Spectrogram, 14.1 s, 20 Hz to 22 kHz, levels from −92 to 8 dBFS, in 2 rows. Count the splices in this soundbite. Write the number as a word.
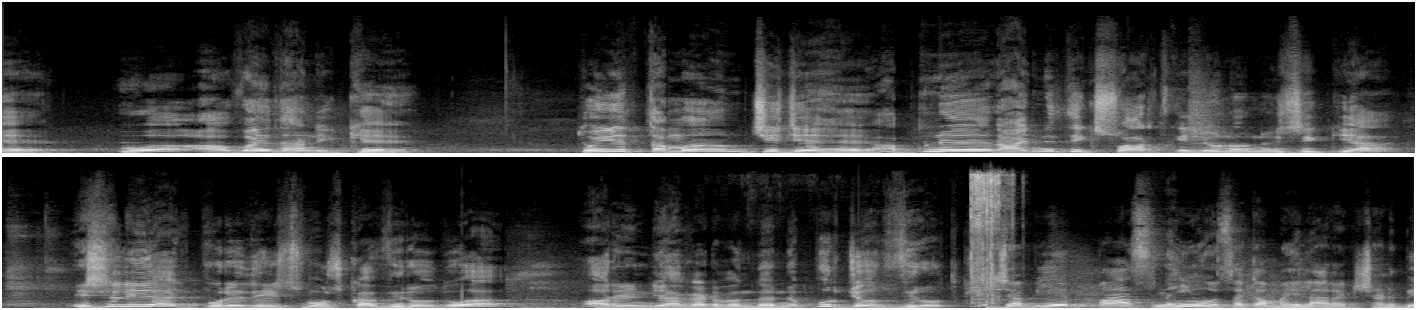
one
